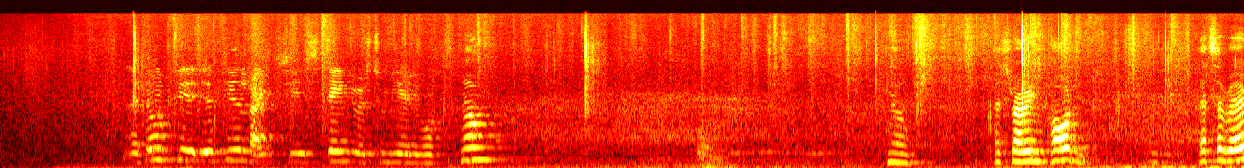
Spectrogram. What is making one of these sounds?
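A young woman speaks calmly and close by.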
